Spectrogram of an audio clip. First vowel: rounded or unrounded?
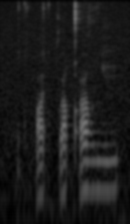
rounded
